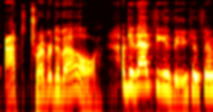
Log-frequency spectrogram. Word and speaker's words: Devall: my name they always spell it like it's pronounced Duval but it's not Duvall it's Deval so it's deev and for the any of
